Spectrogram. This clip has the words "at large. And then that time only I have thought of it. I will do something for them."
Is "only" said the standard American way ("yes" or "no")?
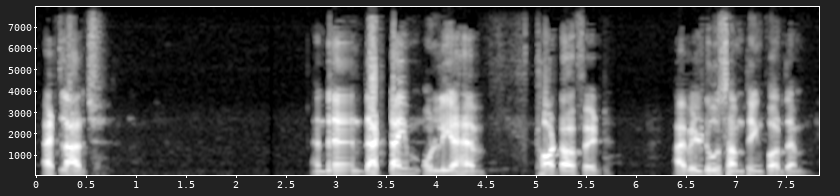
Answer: yes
